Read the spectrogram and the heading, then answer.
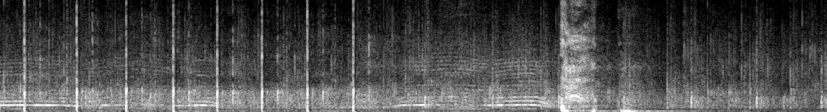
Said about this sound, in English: Clap your hands. Would you do that in praise?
